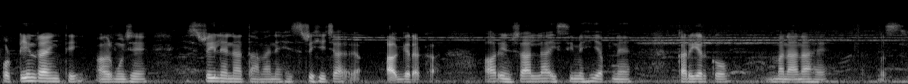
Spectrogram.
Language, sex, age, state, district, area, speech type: Urdu, male, 45-60, Uttar Pradesh, Aligarh, urban, spontaneous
